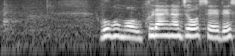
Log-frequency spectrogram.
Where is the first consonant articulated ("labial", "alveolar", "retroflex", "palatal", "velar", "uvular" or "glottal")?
velar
